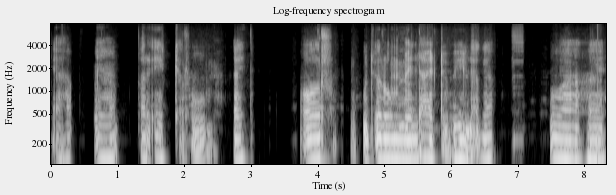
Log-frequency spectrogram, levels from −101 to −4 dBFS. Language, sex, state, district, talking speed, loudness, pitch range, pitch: Hindi, male, Jharkhand, Sahebganj, 115 wpm, -25 LUFS, 115-130 Hz, 120 Hz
